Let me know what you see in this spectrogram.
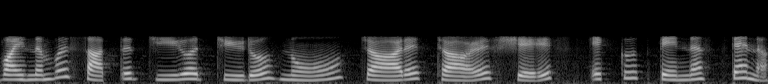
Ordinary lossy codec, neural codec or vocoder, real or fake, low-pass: none; codec, 16 kHz, 0.2 kbps, FocalCodec; fake; 3.6 kHz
